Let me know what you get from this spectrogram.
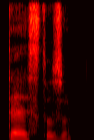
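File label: "testos", lingua sarda, female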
